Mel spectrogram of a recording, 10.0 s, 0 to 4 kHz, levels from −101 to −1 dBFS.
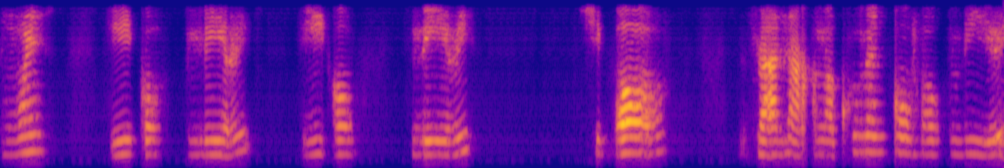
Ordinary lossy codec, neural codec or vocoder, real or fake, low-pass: none; codec, 24 kHz, 0.9 kbps, WavTokenizer, medium music audio release; fake; 3.6 kHz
